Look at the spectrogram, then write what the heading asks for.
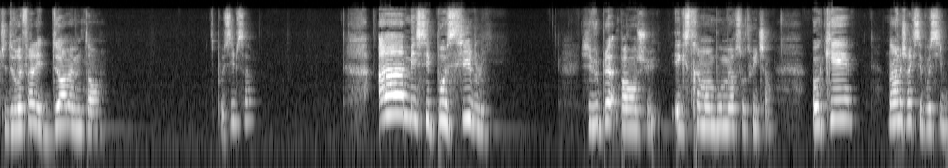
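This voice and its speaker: A woman's high-pitched voice, bright and sharp in tone, with lively intonation at a fairly slow pace. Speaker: live streamer. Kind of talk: casual chat. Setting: live stream. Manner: casual, hesitant.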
